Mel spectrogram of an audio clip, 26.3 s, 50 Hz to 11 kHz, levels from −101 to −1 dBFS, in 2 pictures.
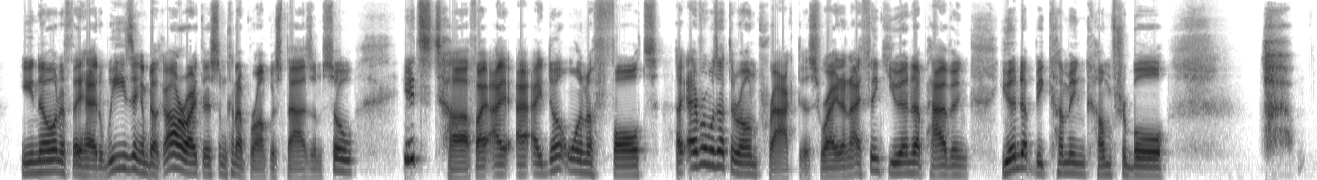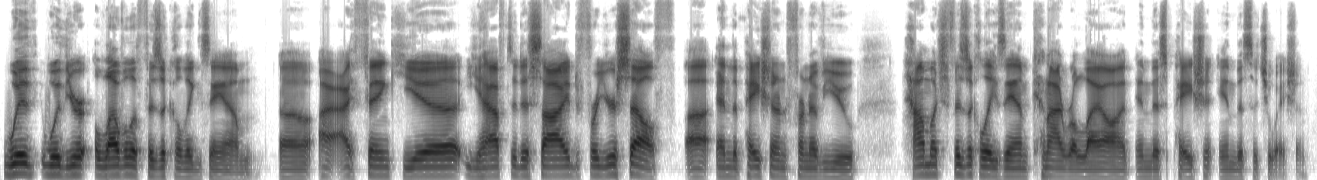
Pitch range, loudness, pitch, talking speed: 110-140 Hz, -21 LUFS, 120 Hz, 200 wpm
